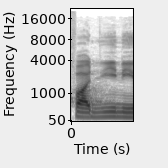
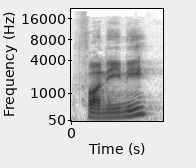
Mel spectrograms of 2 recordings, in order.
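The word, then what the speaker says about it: Fognini: good rallies i thought fagnini last night fannini i'm saying it right now fannini would be a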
